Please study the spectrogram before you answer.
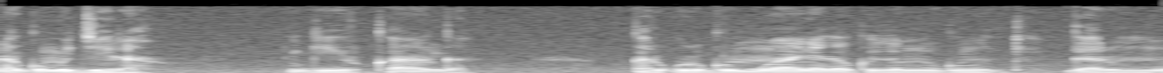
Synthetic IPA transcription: naɡoːmuɟeɾa | nuɡiːɾuka̰ːŋɡa | ɡaɾikuɾoɡoːmumwaːɲaɡaɾikuzoːmuɡuːnte̥ɡaɾimu

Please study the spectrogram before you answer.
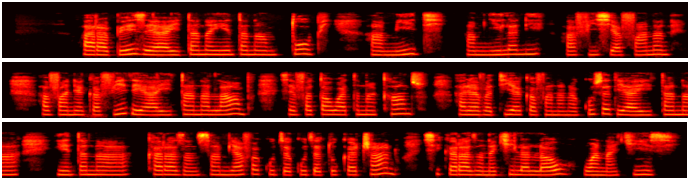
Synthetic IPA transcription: aɾabezajaɦit̪anəent̪anamit̪ubi̥amid̪i̥ | aminilani | av̥isiav̥ananə̥ | avanakav̥id̪eaɦit̪anəlambə̥z̥efət̪awat̪inakʰant͡su̥aɾavat̪iakavananəkusəd̪eaɦit̪anəent̪anəkaɾazanisamiafəkud͡zəkud͡zət̪ukaʈ͡ʂanu̥sikaɾazanakʰilalawwanakʰizi̥

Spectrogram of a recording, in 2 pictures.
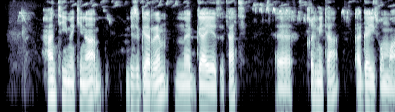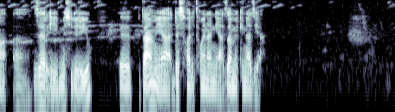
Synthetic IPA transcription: ħant̪ʰimɐkʰina | bɨzɨɡɐrɨmːɐɡajɛt͡sʼɨt̪ʰat̪ | kʼɨd̪mit̪ʰaʔːɡajit͡sʼomːazɐɾʔḭmɨsliʔɨjːu | b̥ɨt̪ʼaʕmia̰d̪ɐsfalɨt̪ʰɨ̥xo̞jnanːija̰zamɐkʰinazḭja̰

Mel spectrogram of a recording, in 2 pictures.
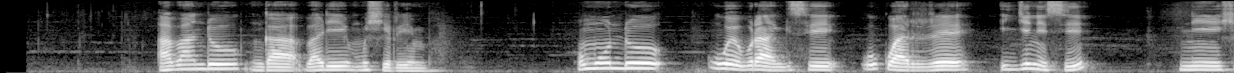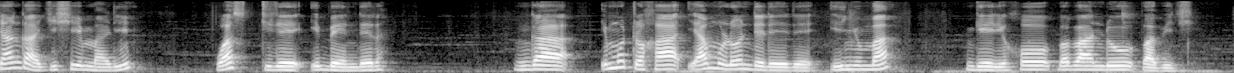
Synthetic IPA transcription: aβaːnduŋɡaβalimuʃiɾiːmba | umuːnduː | we̞βuɾaːŋɡisi | ukwaːrire̞ | id͡ʒinisi | niʃaːŋɡat͡ʃiʃimali | wasu̥tile̞iβe̞ːnde̞la | ŋɡa | imoto̞xajamulo̞ːnde̞le̞le̞iɲuma | ŋɡelixo̞βaβaːnduβaβili

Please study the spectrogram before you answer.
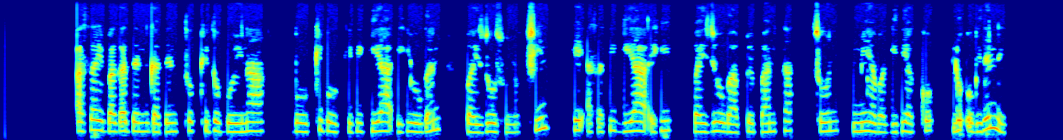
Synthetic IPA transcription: ʔɐsɐjbɐɡɐd̪ɛnɡɐd̪ɛnt̪ʰɔkʰːɪd̪ɔbɔjnaː | bo̞ːkːɪbo̞ːkːɪd̪ɪɡɪjaːʔɛhɪjo̞ːɡɐn | b̥ɐjzo̞ːsɔnɔʃɪn | hɛʔɐsɐt̪ɪɡɪjaːʔɛhɪ | b̥ɐjzɪjo̞ːɡaːpːɛbɐnt̪ːɐ | so̞ːn | mɪjɐbɐɡɪd̪ɪjaːkʰːɔ | lɔʔɔɡɪd̪ɛnːeː

